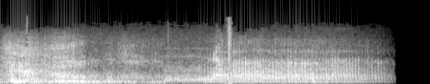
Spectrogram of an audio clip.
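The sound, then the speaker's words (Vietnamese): A tiger trapped at the bottom of a well roars desperately: one long, loud, rough roar lasting about four seconds, heard alone before it cuts off. “Cọp tuyệt vọng kêu cứu.”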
